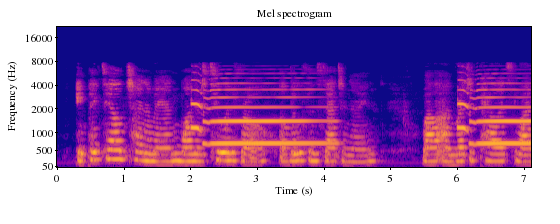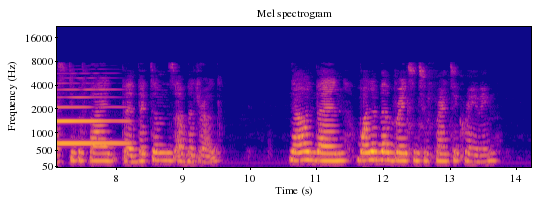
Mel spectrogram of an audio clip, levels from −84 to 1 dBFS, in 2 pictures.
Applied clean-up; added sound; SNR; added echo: none; Wind instrument, woodwind instrument; -4 dB; reverberation time 0.2 s.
